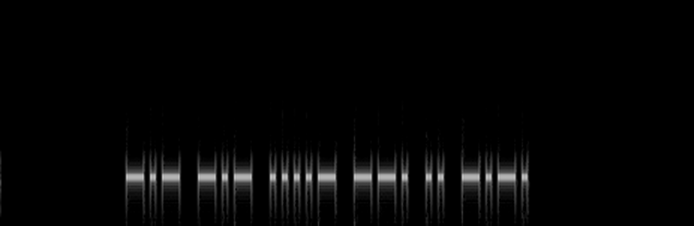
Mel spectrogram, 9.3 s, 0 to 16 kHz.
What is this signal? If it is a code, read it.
Morse code, heard as a keyed tone, about 16 wpm, 700 Hz. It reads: KK4GIC
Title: USA Call Signs - 6 Characters - Repeated 2x - 15wpm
